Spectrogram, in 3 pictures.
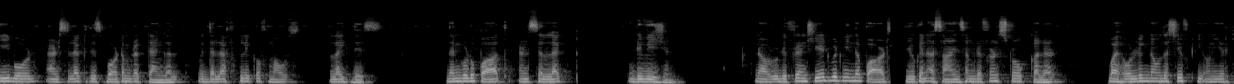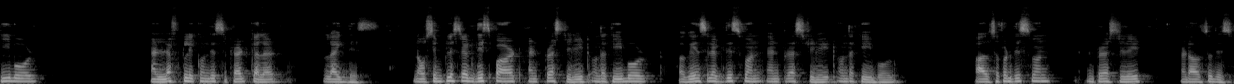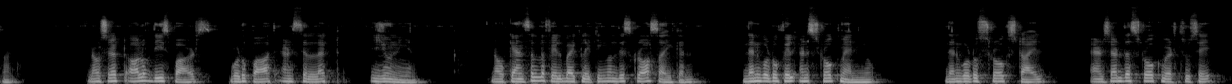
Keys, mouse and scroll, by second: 11.0 shift+click.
